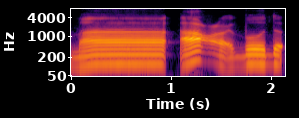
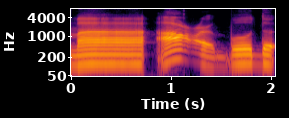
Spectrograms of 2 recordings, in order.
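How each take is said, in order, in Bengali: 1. 'ma' আর 'bud'-এর মাঝে গলার শব্দটি রাখা হয়। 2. 'ma' আর 'bud'-এর মাঝে গলার শব্দটি রাখা হয়।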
